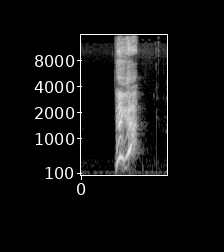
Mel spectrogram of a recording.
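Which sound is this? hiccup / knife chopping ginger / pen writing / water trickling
hiccup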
